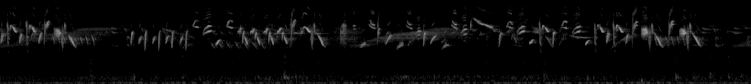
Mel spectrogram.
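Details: European goldfinch singing a steady, lively run of high twittering chirps, liquid trills and buzzy notes, continuing with little pause for over seven seconds.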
